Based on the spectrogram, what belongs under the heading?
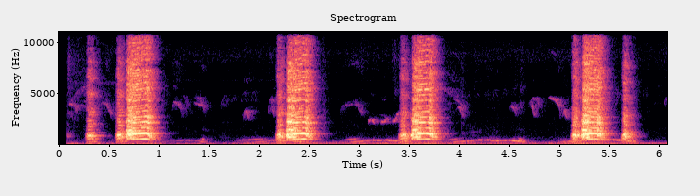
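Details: Hen crowing: four short, harsh, raspy bursts spaced about one and a half seconds apart, some preceded by a quick soft note, with faint low rumble between calls.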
